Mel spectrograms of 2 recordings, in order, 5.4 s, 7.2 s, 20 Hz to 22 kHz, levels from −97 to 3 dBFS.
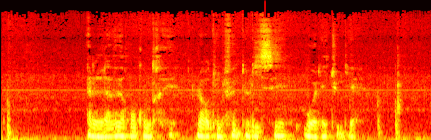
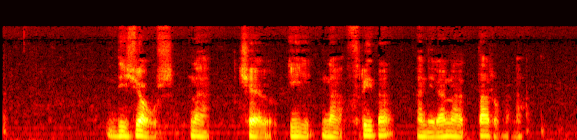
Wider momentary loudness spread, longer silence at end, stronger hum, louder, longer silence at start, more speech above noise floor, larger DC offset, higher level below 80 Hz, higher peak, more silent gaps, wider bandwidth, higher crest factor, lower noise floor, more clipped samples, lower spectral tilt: about the same, 15 LU vs 17 LU; second, 0 s vs 0.7 s; neither; first, -15 LUFS vs -24 LUFS; about the same, 0 s vs 0.05 s; second, 22 dB vs 37 dB; neither; first, -30 dBFS vs -42 dBFS; about the same, 0 dBFS vs -2 dBFS; neither; first, 16 kHz vs 11.5 kHz; second, 16 dB vs 24 dB; second, -36 dBFS vs -60 dBFS; neither; about the same, -5 dB/octave vs -5.5 dB/octave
